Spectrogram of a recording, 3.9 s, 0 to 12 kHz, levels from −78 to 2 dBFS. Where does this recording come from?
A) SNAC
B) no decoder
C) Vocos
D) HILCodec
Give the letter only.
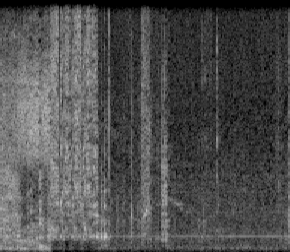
B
